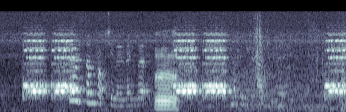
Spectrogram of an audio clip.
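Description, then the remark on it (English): A telephone rings in repeated bursts of bright, warbling tones, steady, while a person talks over and between the rings. “Do you want to ditch me and grab the phone?”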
